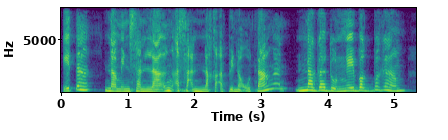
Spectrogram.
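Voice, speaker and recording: A woman's voice: fairly high pitch, expressive, a little slow. A woman playing a gossipy neighbour with a Filipino accent, emphatically disapproving in a comedy drama. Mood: disapproving gossip. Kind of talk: comedy radio-drama acting.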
